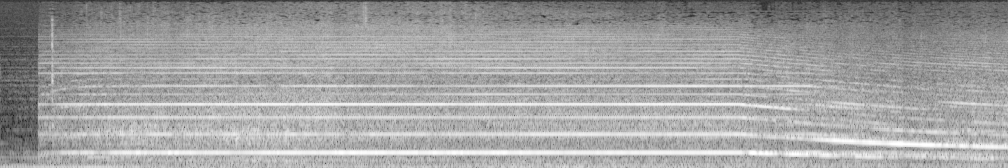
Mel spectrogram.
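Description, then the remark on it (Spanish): An air raid emergency siren in Kyiv, Ukraine, wails loudly and steadily in one sustained tone, then begins to slide downward in pitch near the end, with a low rumbling background and no voices. “suenan las sirenas de emergencia en Kiev, la capital de Ucrania.”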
